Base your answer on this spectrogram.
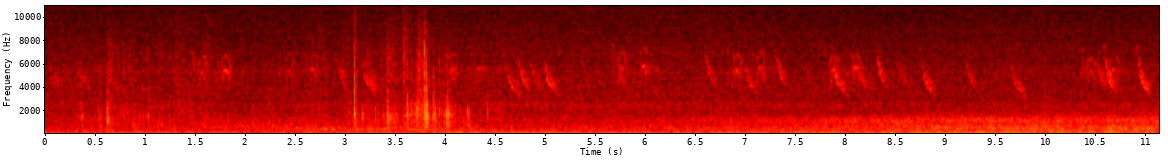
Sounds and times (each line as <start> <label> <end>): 5.7 Cars 11.1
